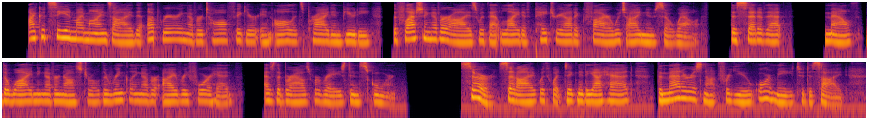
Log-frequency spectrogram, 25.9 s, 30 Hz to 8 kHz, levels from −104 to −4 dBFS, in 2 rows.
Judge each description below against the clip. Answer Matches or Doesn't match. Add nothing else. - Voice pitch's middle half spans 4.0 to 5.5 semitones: Doesn't match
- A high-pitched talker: Doesn't match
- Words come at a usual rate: Matches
